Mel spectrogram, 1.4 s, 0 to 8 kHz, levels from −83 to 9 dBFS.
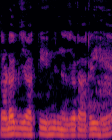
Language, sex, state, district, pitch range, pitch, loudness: Hindi, male, Bihar, Darbhanga, 120-130 Hz, 125 Hz, -31 LUFS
